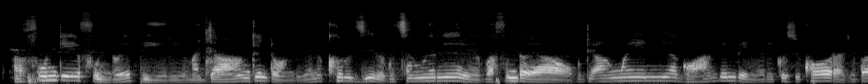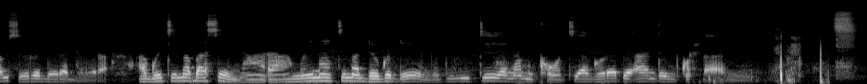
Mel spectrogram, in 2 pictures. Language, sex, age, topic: Ndau, male, 18-24, education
